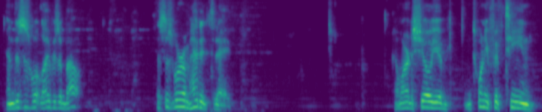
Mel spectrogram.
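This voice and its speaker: A man's voice: on the high side, fairly bright tone, breathy edge. An older man from Galicia, Spain, hosting a casual, rambling slideshow commentary, opinionated and laid-back. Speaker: channel host.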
